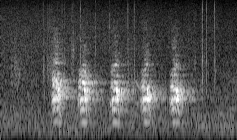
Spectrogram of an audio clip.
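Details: Crow visiting a Humboldt penguin enclosure, calling insistently at the penguins: five harsh, nasal caws spaced about a quarter second apart, evenly repeated.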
